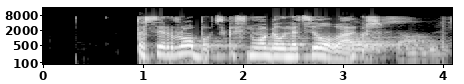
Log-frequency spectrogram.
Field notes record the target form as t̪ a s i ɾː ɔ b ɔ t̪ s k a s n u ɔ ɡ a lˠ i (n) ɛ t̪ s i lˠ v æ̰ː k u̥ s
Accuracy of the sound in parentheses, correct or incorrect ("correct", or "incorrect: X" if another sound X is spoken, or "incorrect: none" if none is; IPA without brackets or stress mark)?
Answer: correct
